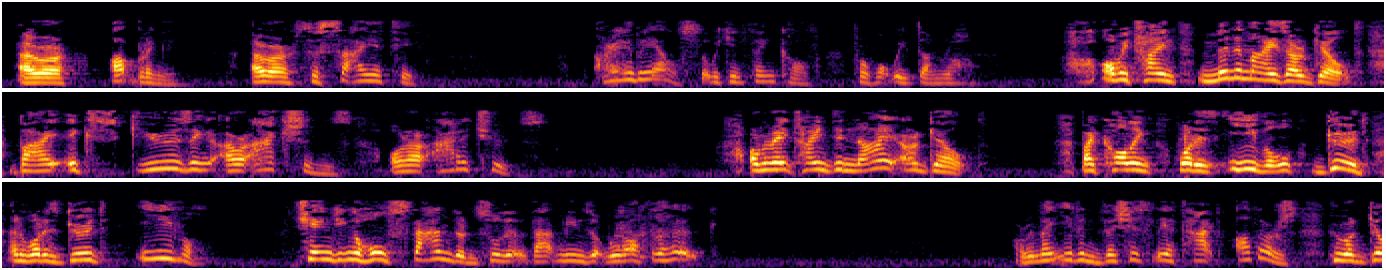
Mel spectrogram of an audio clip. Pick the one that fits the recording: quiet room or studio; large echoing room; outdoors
large echoing room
